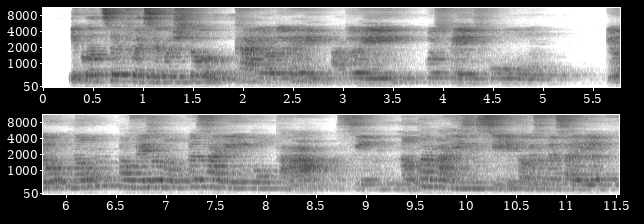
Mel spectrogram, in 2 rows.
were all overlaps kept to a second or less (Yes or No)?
Yes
